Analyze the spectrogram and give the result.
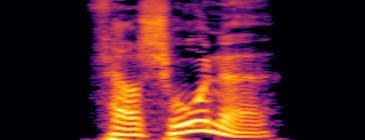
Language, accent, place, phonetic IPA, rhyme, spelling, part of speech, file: German, Germany, Berlin, [fɛɐ̯ˈʃoːnə], -oːnə, verschone, verb, De-verschone.ogg
- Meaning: inflection of verschonen: 1. first-person singular present 2. first/third-person singular subjunctive I 3. singular imperative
